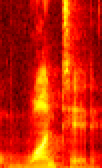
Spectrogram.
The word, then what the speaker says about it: wanted: La pronunciamos como wanted. Okay. Tiene ese sonido de it al final porque want termina en.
